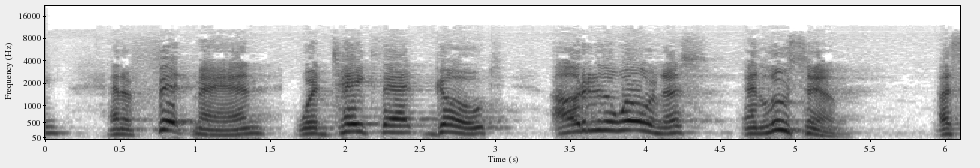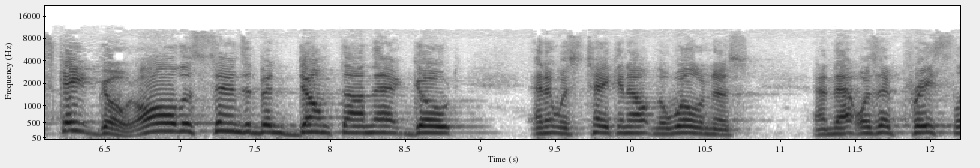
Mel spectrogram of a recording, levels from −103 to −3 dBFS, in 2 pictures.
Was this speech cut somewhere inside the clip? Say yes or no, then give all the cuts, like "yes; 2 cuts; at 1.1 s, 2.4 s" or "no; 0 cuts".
yes; 1 cut; at 1.6 s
